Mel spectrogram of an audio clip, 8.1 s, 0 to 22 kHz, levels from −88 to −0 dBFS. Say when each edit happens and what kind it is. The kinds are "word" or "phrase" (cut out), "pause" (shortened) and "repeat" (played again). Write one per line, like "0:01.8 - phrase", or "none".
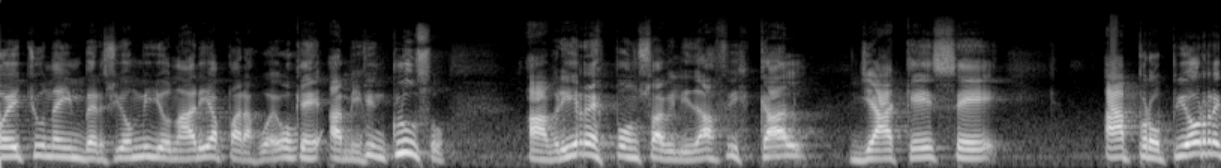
0:01.9 - word
0:02.4 - word
0:03.8 - word
0:05.7 - word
